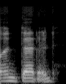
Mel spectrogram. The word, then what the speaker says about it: indebted: Anyone at all to whom we ought to adore and worship, to whom we ought to feel indebted. Indebted. So B Yeah. is silent.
